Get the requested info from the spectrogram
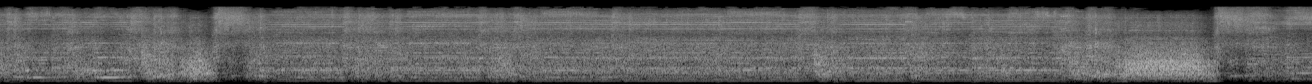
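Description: Brother M140X1 compact 5-axis machining center cutting a part under flood coolant: a steady spindle whine with several high tones over the hiss of coolant spray. It breaks off briefly about two seconds in, and a louder rush of noise comes near the end.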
